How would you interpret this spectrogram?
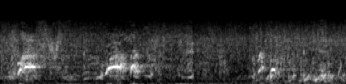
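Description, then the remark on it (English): A loud splash as someone dives into water, followed by more churning splashes spaced a second or two apart, fairly harsh. “Okay, I'll dive down, and you stay up here and tread water.”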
